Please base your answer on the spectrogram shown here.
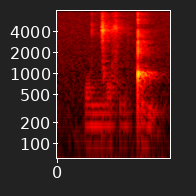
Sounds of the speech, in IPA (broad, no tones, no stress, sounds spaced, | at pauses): ɔ ŋ͡ǀ ɔ sˤ ŋ a ǃ i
